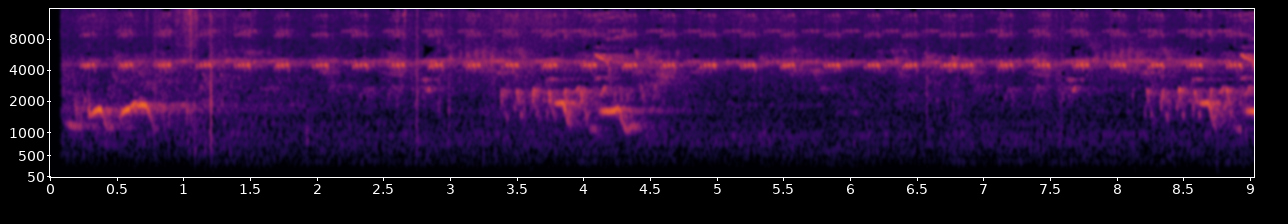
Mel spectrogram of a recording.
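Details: A mistle thrush in Iberian fields with poppies sings three short fluty phrases, each separated by a pause of a few seconds, over a steady high pulsing insect chorus.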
